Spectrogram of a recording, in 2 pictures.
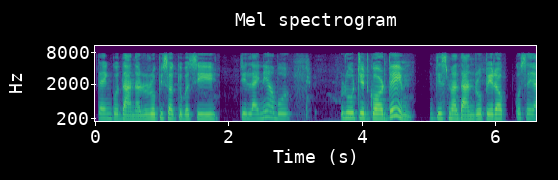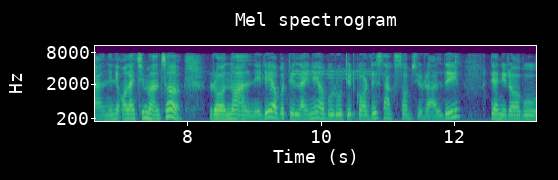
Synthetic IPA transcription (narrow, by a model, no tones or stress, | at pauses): t̪jaŋkod̪ʱanʌɾuropisʌkepʌt͡sʰi | t̪elːajnʌjʌbʌ | roʈeʈɡʌrd̪ʌj | t̪esmad̪ʱanropeɾʌkʌsʌɾalneleʔʌlajt͡sʰimalt͡sʰʌrʌnʌalneleʌbʌt̪elːajnʌjʌbʌɾoʈeʈɡʌrd̪ʌjsakʰsʌb̚d͡ziʌɾuald̪ʌj | t̪jãniɾʌːbʌ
